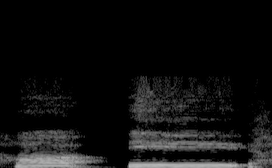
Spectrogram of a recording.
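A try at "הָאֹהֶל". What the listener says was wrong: Ohel. It's on top, not on the bottom.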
